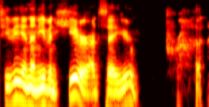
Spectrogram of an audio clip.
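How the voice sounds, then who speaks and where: An American accent marks this man's bright, sharp voice, which has lively intonation on a very clean recording with a silent background. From United States. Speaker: vlogger. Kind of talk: live stream chat.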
